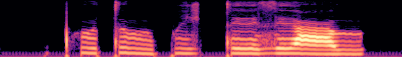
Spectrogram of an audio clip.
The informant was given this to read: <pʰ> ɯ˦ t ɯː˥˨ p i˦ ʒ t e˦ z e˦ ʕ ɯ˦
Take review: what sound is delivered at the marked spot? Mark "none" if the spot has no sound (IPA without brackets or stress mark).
pʰ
